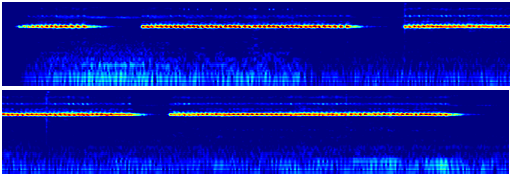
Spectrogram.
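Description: A cricket trills in long, steady high-pitched bursts separated by brief pauses.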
